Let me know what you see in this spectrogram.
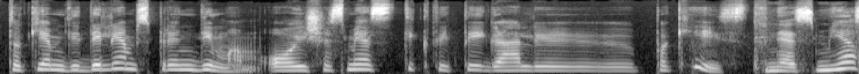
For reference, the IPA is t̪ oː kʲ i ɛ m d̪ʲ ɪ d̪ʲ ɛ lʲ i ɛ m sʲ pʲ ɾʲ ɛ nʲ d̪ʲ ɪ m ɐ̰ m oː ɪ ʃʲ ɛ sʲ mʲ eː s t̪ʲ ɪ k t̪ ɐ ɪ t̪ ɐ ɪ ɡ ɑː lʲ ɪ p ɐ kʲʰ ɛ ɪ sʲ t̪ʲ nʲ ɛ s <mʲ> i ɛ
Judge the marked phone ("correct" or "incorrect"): correct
